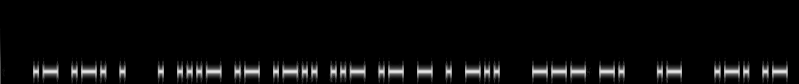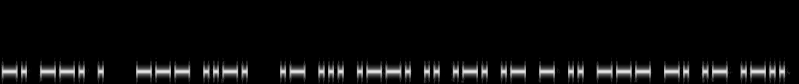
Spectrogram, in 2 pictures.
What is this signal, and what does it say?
Morse code, heard as a keyed tone, about 25 wpm, 600 Hz. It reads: ARE EVALUATED ON A RANGE OF ASPIRATIONAL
